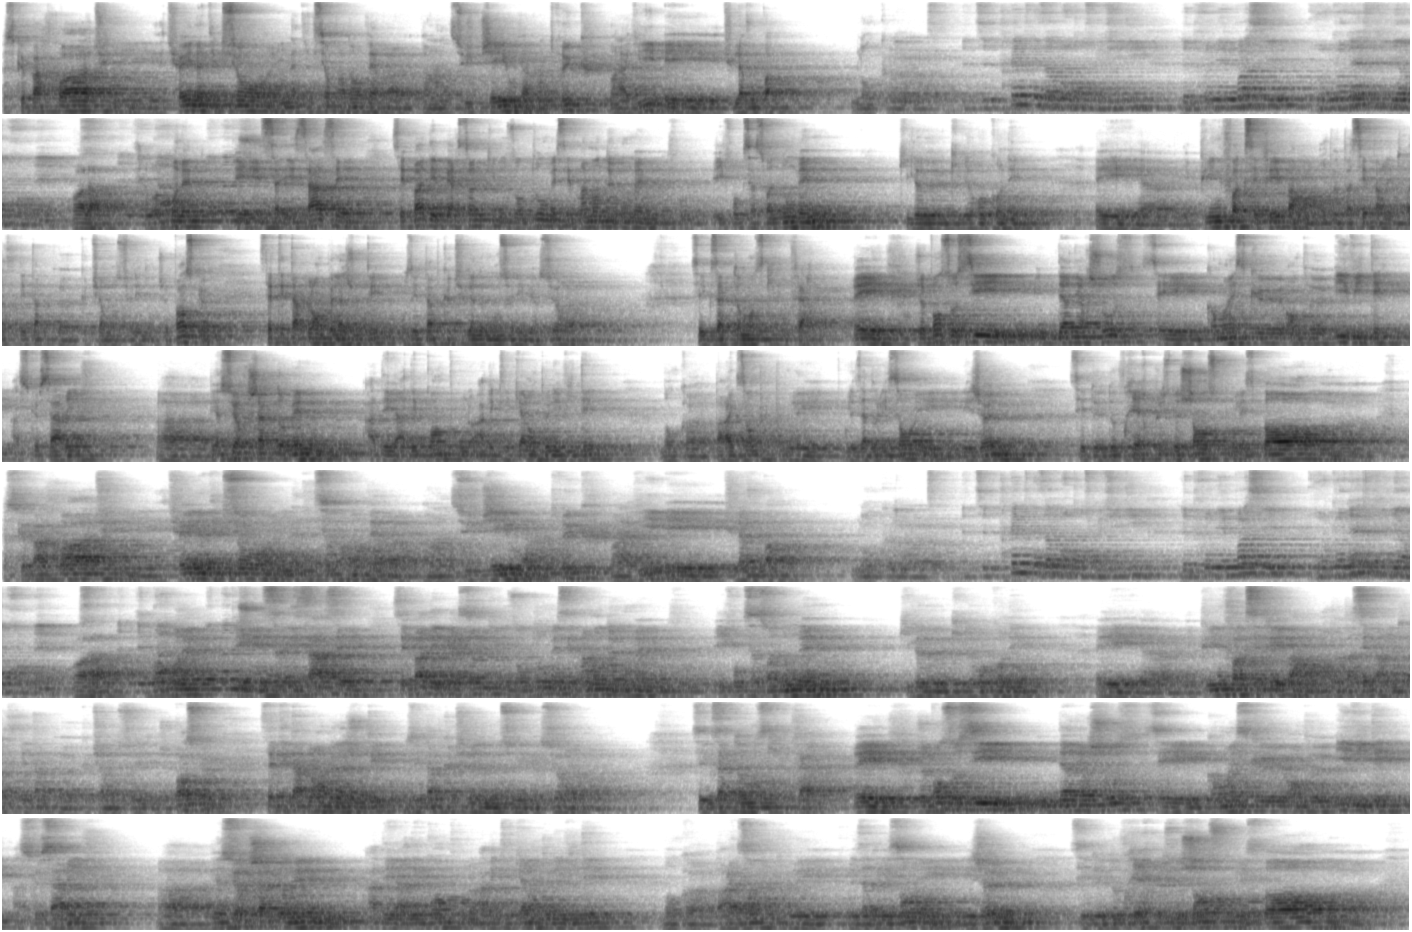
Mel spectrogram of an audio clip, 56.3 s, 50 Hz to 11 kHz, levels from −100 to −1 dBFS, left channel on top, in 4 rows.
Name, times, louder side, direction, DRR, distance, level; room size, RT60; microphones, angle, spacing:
voice 1, 0.0-7.7 8.5-9.4 14.8-15.2 15.5-16.0 16.4-17.6 18.0-22.4 23.1-24.3 25.0-34.2 34.7-34.8 35.1-36.3 36.6-42.0 42.3-43.1 43.8-48.2 48.8-52.4 53.0-55.9, left 1 dB, 45° left, 0 dB, 0.3 m, -25 dB
voice 2, 9.6-14.6 15.1-15.8 16.1-17.0, equal, 20° right, -6 dB, 0.5 m, -32 dB
3.5 x 2.0 x 2.5 m, 2.3 s
head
